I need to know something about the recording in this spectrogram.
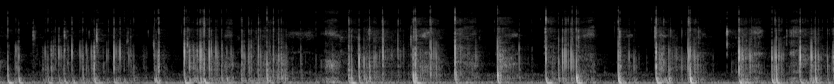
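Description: A hand rubs and brushes against fabric close by.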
